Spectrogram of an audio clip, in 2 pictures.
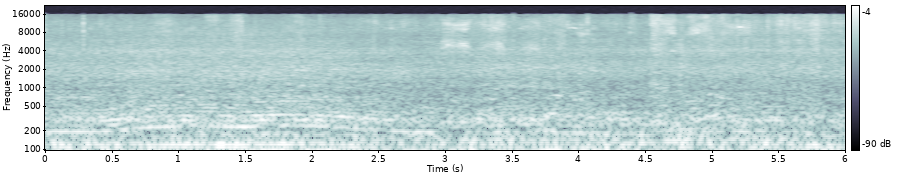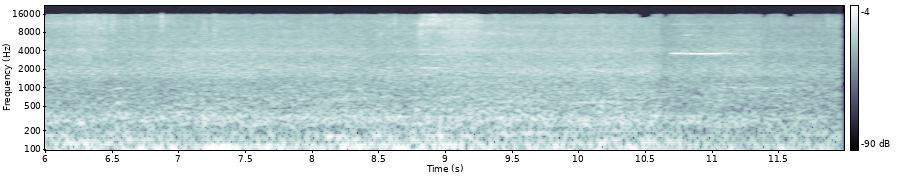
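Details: Steady rumbling engine-like noise with faint voices in the background and no animal calls.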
